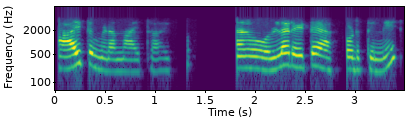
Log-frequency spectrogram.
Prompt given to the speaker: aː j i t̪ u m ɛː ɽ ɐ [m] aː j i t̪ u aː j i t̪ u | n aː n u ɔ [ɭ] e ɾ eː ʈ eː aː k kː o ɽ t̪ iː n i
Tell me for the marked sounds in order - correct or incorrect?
correct, incorrect

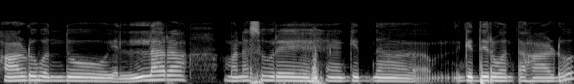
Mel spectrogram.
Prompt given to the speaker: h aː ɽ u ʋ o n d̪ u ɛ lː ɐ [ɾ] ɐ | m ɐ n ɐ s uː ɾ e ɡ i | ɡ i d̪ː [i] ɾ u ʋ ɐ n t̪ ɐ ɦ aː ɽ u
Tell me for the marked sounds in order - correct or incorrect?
correct, correct

